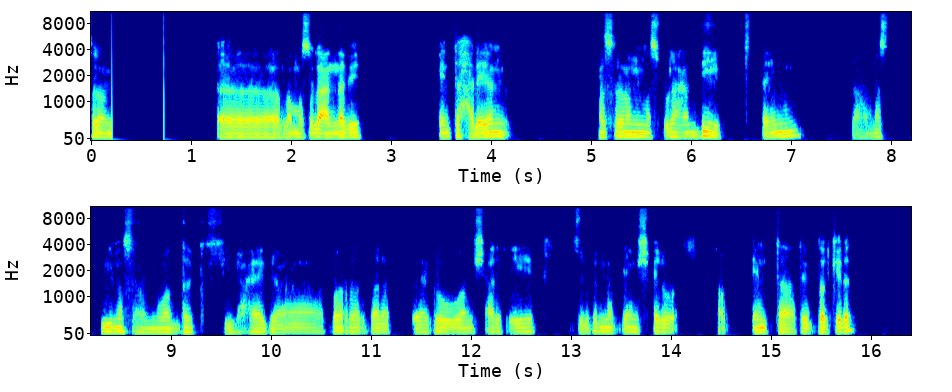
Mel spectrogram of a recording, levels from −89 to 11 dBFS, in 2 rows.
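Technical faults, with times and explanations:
8.52–10.15 s, wrong sample rate: speech slows to 0.92x and drops about 1.5 semitones, fitting 24 kHz audio played at 22 kHz; spectrogram harmonics shift downward.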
